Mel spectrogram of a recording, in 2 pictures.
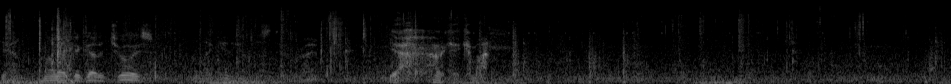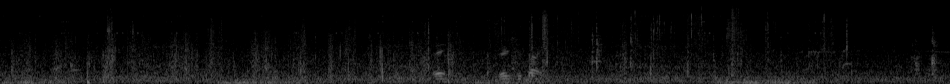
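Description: Footsteps crunch over dry grass and gravel.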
